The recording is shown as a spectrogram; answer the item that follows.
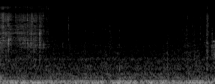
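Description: Steady low rumble of a car idling, heard from inside its cabin.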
